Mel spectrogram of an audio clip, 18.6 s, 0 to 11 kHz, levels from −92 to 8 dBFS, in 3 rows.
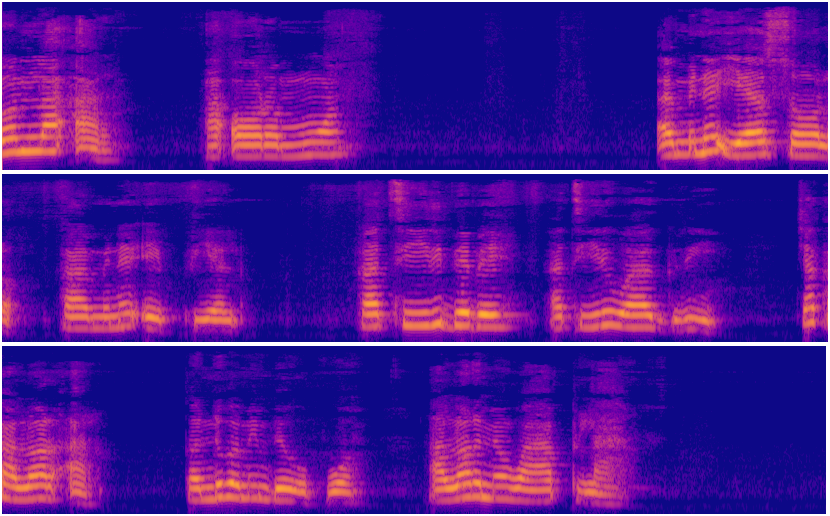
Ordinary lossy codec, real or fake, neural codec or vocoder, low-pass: AAC, 32 kbps; real; none; 9.9 kHz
